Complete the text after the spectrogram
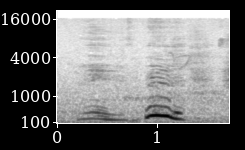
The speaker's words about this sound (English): Suddenly, they both hear the monster growling in the distance where they were fishing. This is bad, little bro.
